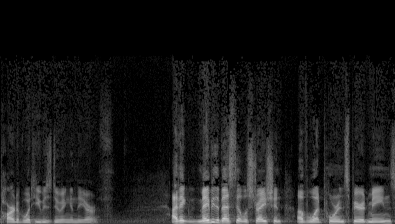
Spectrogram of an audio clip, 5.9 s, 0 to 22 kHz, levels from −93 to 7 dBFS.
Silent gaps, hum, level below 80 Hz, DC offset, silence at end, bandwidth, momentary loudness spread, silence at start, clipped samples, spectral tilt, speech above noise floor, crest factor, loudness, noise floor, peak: none; none; -86 dBFS; under 0.1%; 0 s; 15.5 kHz; 14 LU; 0 s; under 0.1%; -4.5 dB/octave; 37 dB; 22 dB; -26 LUFS; -63 dBFS; -6 dBFS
